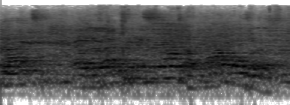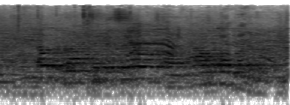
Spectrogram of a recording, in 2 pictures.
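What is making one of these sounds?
A crowd of people chatters loudly all around in a large echoing hall.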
